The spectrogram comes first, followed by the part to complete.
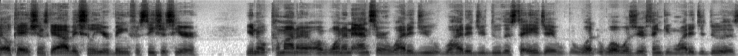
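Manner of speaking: ordinary talk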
